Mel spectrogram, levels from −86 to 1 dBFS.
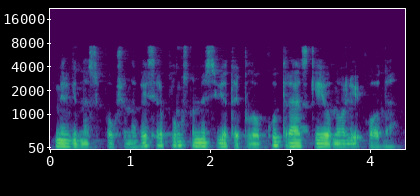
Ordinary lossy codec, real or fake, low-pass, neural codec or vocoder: AAC, 96 kbps; real; 7.2 kHz; none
